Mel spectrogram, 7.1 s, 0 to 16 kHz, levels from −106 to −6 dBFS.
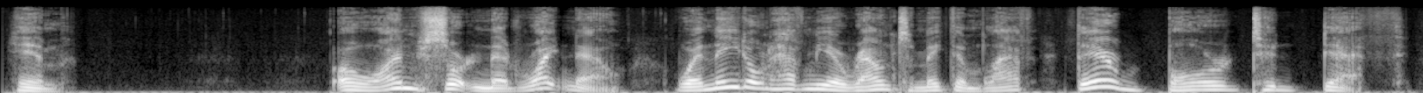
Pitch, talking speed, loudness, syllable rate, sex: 140 Hz, 175 wpm, -17 LUFS, 4.8 syllables/s, male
